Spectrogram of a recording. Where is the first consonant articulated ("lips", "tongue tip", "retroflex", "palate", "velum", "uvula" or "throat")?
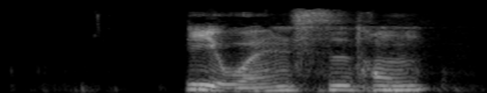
tongue tip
